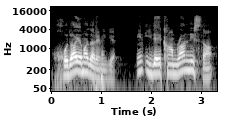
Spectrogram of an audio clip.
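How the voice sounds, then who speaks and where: A man preaching a sermon as pastor, loud and emphatic, stretching key words slowly for stress. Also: a little high, big pitch swings. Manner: loud, emphatic preaching with rising calls of hallelujah.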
